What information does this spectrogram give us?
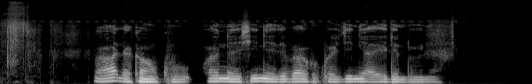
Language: Hausa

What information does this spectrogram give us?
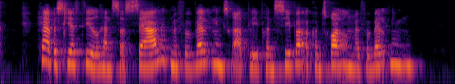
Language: Danish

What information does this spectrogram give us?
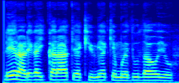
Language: Kikuyu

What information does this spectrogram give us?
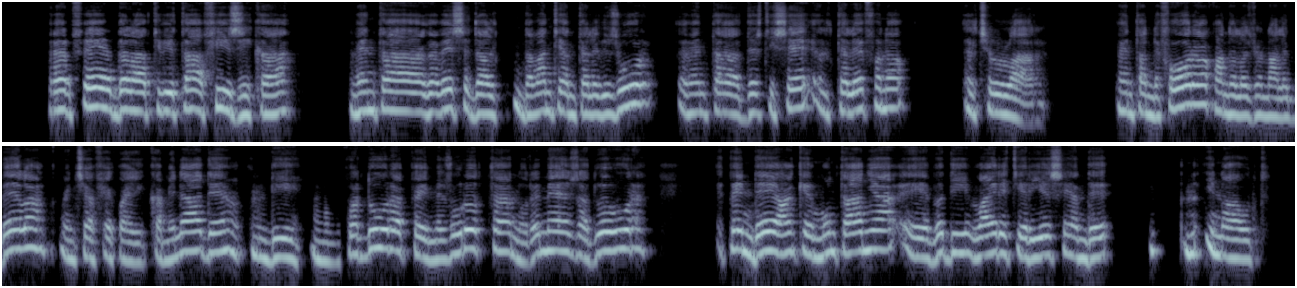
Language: Piedmontese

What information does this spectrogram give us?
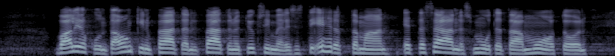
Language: Finnish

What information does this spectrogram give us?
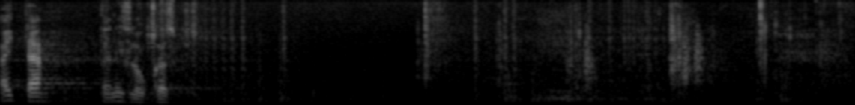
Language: Estonian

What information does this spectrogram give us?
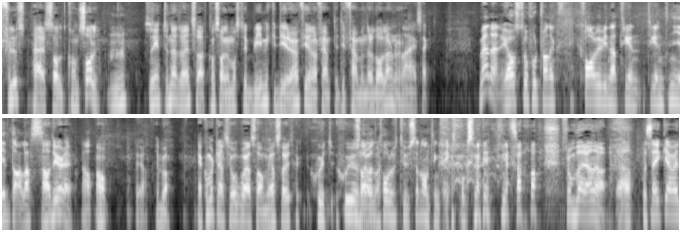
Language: Swedish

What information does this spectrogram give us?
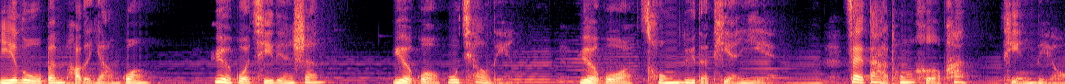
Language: Chinese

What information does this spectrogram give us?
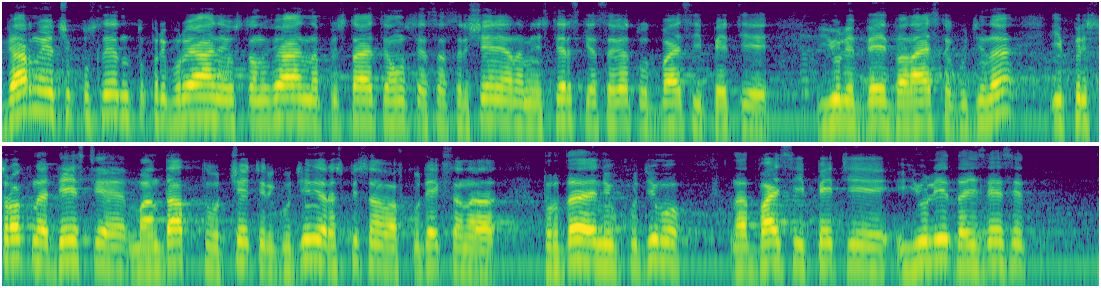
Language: Bulgarian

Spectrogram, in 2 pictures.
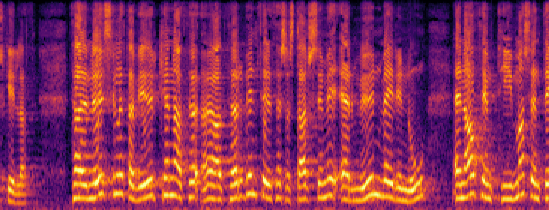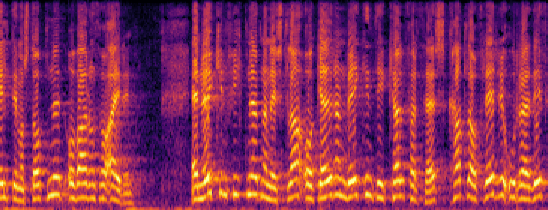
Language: Icelandic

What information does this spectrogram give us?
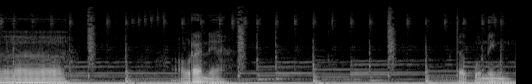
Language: Indonesian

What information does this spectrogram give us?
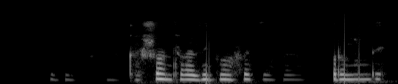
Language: Pashto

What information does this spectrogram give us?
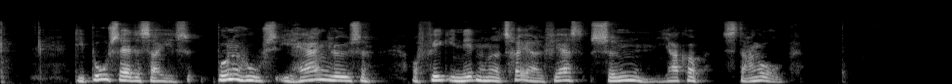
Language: Danish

